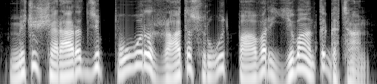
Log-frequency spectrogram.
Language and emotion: Kashmiri, angry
